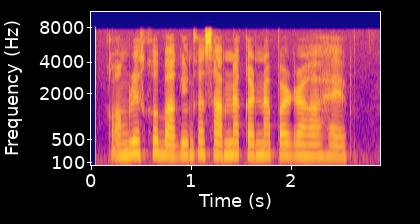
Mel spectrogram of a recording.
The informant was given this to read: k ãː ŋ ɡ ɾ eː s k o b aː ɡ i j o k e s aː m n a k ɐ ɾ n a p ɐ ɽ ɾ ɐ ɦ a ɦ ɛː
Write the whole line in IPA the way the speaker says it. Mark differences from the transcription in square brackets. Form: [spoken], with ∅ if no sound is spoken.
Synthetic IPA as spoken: k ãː ŋ ɡ ɾ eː s k o b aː ɡ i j [õ] k [a] s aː m n a k ɐ ɾ n a p ɐ ɽ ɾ ɐ ɦ a ɦ ɛː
